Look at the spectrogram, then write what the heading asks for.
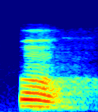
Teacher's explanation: ক উচ্চারণ করার আগেই জিব উপরের তালুর সাথে কিন্তু লেগে যায়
